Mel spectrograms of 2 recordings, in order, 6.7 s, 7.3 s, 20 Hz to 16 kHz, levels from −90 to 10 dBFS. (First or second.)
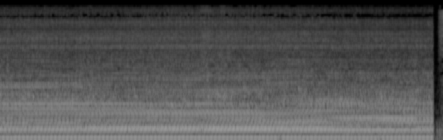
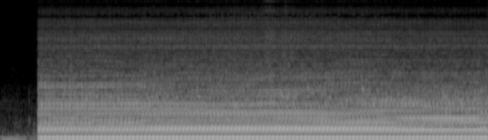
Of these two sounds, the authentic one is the second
